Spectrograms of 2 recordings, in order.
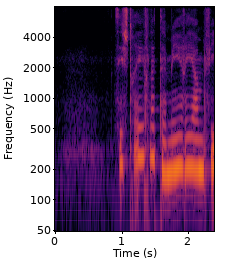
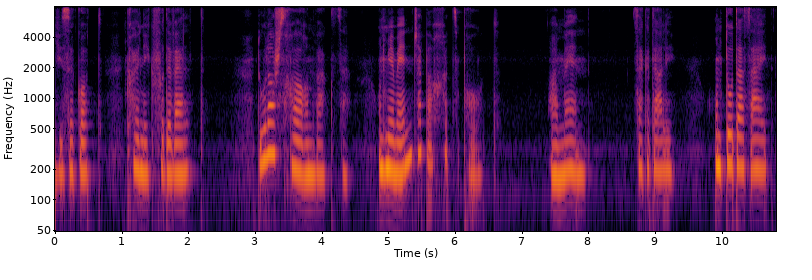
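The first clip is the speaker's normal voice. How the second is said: plain reading voice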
